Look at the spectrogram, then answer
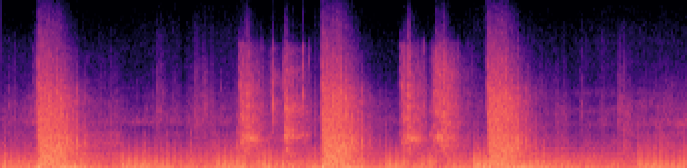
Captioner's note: rifle cocks, gunshots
